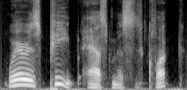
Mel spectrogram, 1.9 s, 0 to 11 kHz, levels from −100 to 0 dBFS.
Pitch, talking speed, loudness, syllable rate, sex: 150 Hz, 190 wpm, -16 LUFS, 4.9 syllables/s, male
